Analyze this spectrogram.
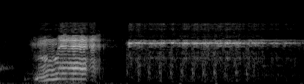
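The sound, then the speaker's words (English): A sheep gives one loud bleat, then its bell, tuned as part of a chromatic scale, rings on steadily with a rapid, rhythmic clanking pulse for a couple of seconds as a shepherd knocks the sheep on the head with his crook to make it ring. No voices. “He say, a lot of sheep have bells, for this sheep are tuned, so as to make the chromatic scales, which he makes use of by knocking the sheep on the head with his crook, a signal to them to ring the bell.”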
